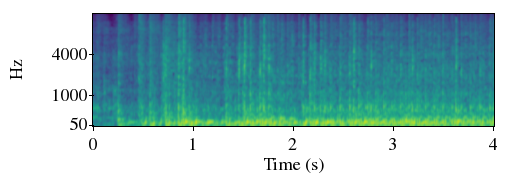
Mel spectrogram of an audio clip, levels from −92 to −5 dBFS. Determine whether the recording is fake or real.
fake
